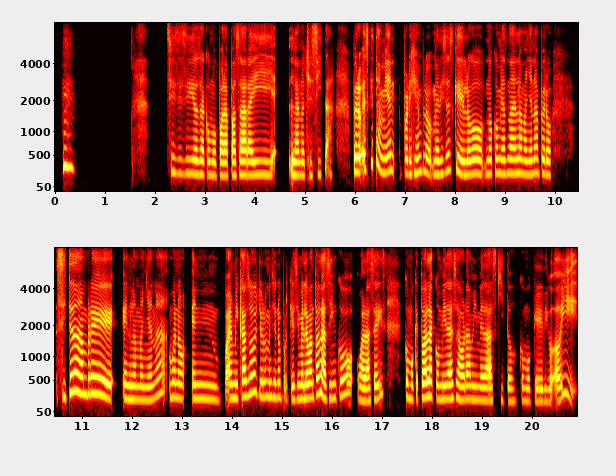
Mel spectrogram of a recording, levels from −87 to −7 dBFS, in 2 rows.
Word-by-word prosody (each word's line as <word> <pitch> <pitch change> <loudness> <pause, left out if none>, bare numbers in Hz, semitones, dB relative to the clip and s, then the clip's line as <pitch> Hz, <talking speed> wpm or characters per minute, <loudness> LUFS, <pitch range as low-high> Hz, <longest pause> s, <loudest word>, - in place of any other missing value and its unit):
Ujú. 310 -2 -2 1.9
Sí, 240 -1 -8
sí, 220 -1 -14
sí, 215 0 -5
o 210 - 0
sea, 205 -1 0
como 195 -1 -5
para 190 0 +3
pasar 200 +1 +2
ahí 200 0 -2 0.3
la 195 -1 +1
nochecita. 195 +1 -7 0.3
Pero, - - +8
es - - +3
que 370 - -1
también, 255 - 0 0.2
por 220 -1 +1
ejemplo, 225 +1 -3
me 205 0 -3
dices 250 +6 -7
que 220 -5 +1
luego 210 +1 0
no 210 0 -4
comías 215 0 -4
nada 220 -1 +1
en 220 - -2
la 220 - +1
mañana, 205 +2 -3
pero 210 -2 -3 0.6
¿sí 235 -2 -3
te 290 - -2
da 320 -2 +7
hambre 280 -4 +4
en 210 -1 -2
la 205 0 -2
mañana? 200 +7 -5
Bueno, 225 -2 -3
pa 215 - -3
en 210 -3 -8
en 220 - +4
mi 220 0 -2
caso, 250 +7 +5
yo 245 -5 -5
lo 235 - -5
menciono 235 -1 -5
porque 200 - -8
si 210 - -8
me 215 0 +1
levanto 230 +4 +4
a 275 - +4
las 220 -7 +7
5 225 +5 -3
o 200 - -2
a 185 - +5
las 180 +1 +3
6, 210 +7 -3 0.4
como 230 -3 -1
que - - -4
toda 225 0 +7
la 245 -1 +8
comida 210 0 -2
a - - +5
esa 220 -2 -1
hora 200 +1 +1
a - - -5
mí 205 -1 -7
me 195 -1 -5
da 190 0 +2
asquito. 185 -2 -9
Como 185 -1 -9
que 180 0 -6
digo: 180 0 -5
"¡Ay!", 295 - 0
215 Hz, 210 wpm, -23 LUFS, 200-235 Hz, 1.9 s, Pero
